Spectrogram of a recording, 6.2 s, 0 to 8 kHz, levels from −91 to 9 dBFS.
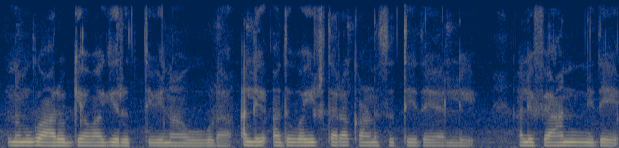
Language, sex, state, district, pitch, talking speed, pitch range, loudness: Kannada, female, Karnataka, Bellary, 170 Hz, 135 wpm, 160-175 Hz, -33 LUFS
